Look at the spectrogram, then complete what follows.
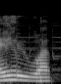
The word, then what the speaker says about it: A-WA: en mayo de 1948 agua es como un ok en árabe y se pronuncia el gua al igual que muchos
